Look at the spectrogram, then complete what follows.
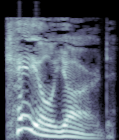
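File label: "kaleyard", British English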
